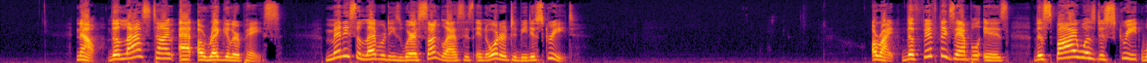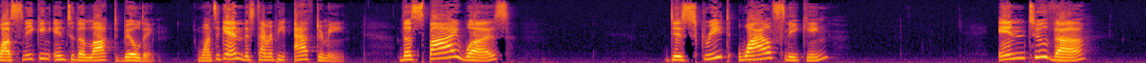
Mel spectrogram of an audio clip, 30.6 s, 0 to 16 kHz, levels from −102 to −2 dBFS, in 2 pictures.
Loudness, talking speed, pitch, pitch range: -15 LUFS, 95 wpm, 220 Hz, 180-280 Hz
